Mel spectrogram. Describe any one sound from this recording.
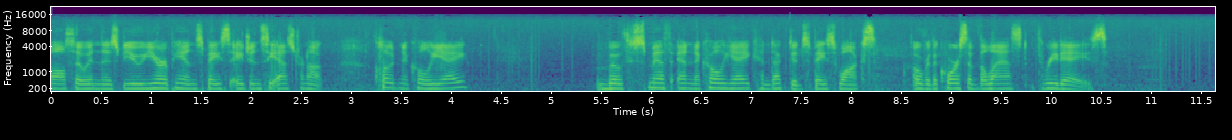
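A man speaks with animation over a radio link, heard close.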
